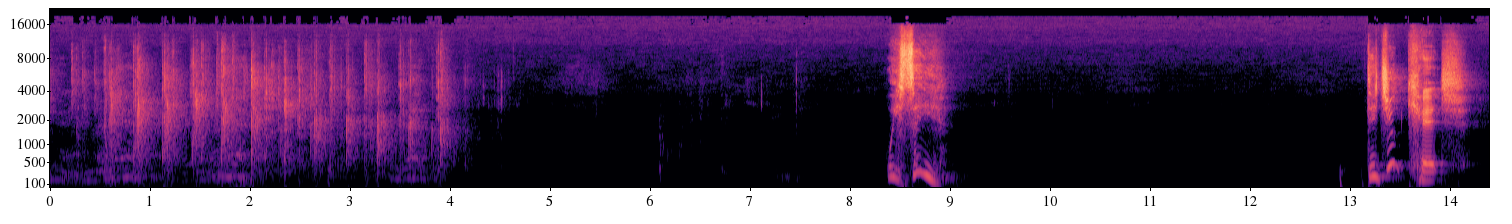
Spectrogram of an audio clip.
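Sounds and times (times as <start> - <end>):
audience clapping: 0.0 - 4.7
speech: 8.4 - 9.0, 13.2 - 14.2.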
